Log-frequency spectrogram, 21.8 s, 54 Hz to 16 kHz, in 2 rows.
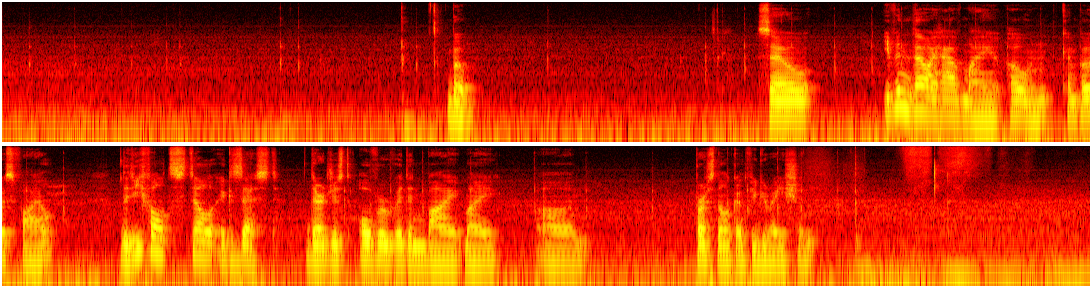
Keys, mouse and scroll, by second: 0.0-1.5 typing, 2.7 typing, 3.9 typing, 6.5-19.0 typing.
